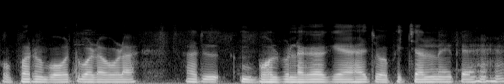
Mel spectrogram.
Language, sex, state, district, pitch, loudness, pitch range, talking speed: Hindi, male, Jharkhand, Palamu, 115 Hz, -14 LUFS, 115-120 Hz, 165 wpm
